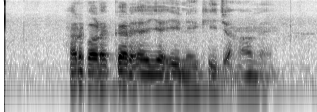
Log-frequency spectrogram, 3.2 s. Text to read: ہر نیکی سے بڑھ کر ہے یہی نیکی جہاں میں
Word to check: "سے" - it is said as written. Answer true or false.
false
